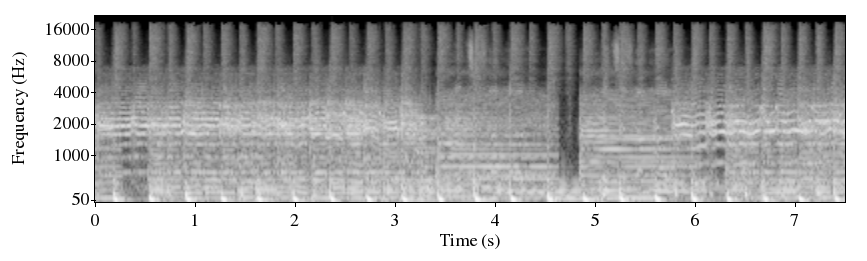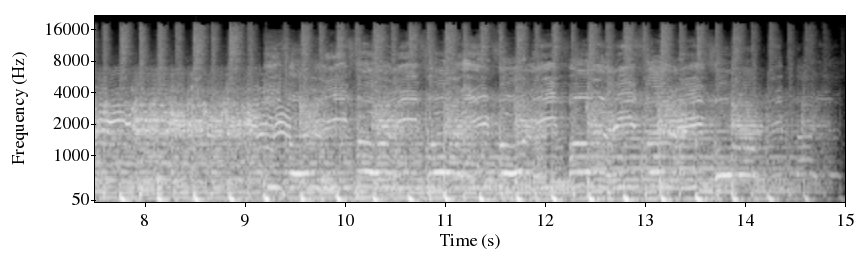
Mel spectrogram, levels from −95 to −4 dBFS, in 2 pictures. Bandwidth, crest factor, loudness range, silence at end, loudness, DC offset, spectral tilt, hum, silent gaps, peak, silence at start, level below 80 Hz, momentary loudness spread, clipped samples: 19 kHz; 12 dB; 2 LU; 0.1 s; -13 LUFS; under 0.1%; -5 dB/octave; none; none; 0 dBFS; 0 s; -20 dBFS; 4 LU; under 0.1%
